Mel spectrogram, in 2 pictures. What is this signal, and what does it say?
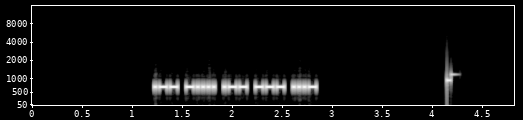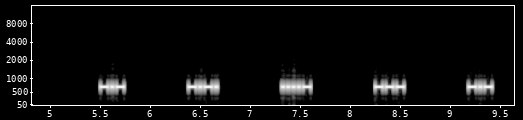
Morse code, heard as a keyed tone, about 44 wpm, spaced as for 19 wpm, 700 Hz. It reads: W6WOV KC4OK
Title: USA Call Signs - 5 Characters - 8x Character Spacing - 45wpm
